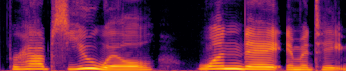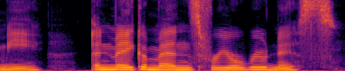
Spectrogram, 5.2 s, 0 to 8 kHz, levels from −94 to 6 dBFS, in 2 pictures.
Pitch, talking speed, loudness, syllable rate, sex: 230 Hz, 150 wpm, -15 LUFS, 4.8 syllables/s, female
